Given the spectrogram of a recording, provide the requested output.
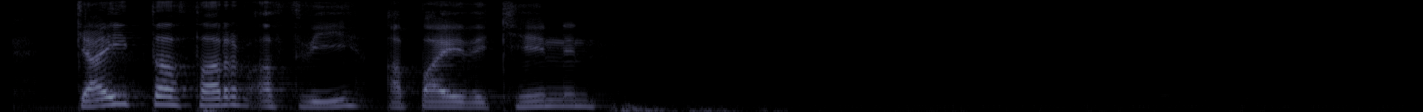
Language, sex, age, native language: Icelandic, male, 20-29, Icelandic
